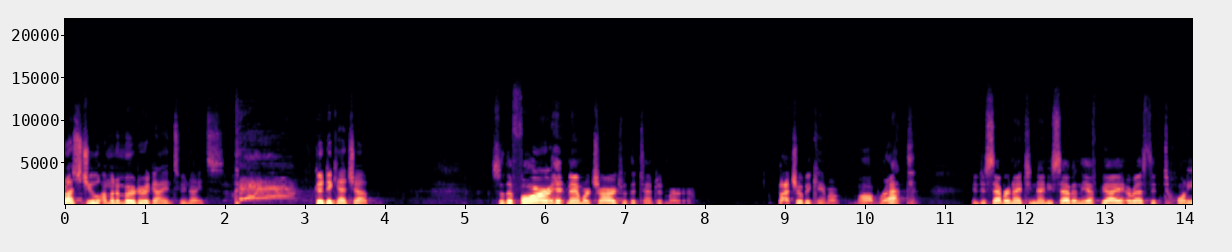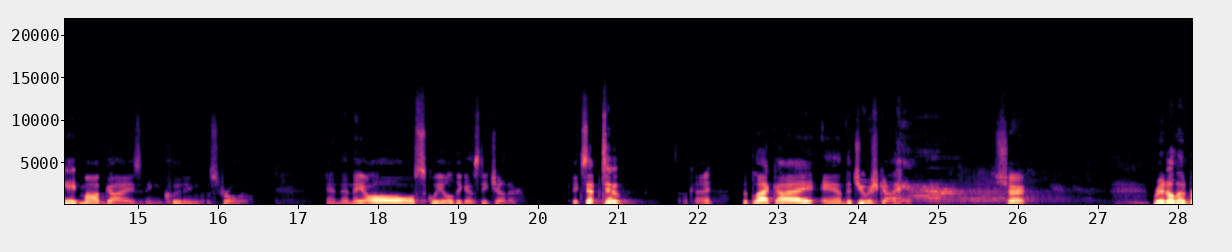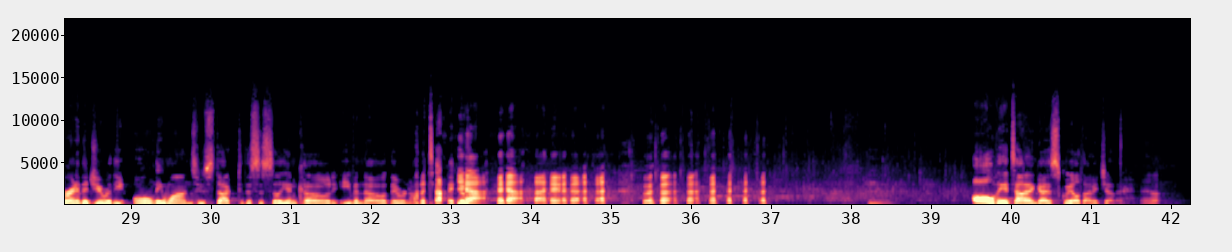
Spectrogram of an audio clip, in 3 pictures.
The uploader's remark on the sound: Recorded live in Columbus.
